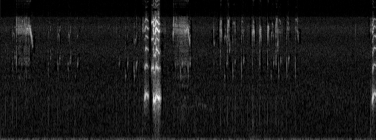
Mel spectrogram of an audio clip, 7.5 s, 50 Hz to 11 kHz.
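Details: Tawny owls at a nest with three young at night on 29 April, as the adults deliver mice: two short, harsh, sharp calls about four seconds apart, with faint thin high squeaks between.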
